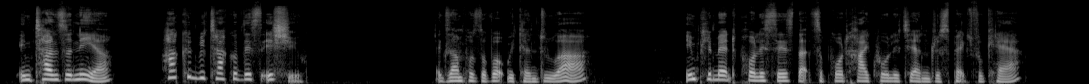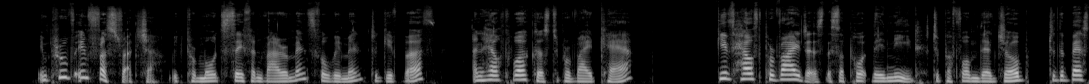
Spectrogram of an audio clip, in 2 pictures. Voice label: female african voice over narrative, african english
